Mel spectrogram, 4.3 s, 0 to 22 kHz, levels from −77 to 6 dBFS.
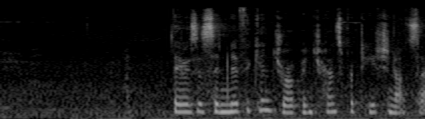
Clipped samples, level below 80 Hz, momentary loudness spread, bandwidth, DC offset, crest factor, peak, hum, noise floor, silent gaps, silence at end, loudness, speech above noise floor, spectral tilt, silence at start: under 0.1%; -66 dBFS; 11 LU; 17 kHz; 0.1%; 24 dB; -8 dBFS; none; -54 dBFS; none; 0 s; -29 LUFS; 23 dB; -2 dB/octave; 0 s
